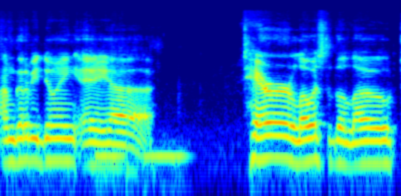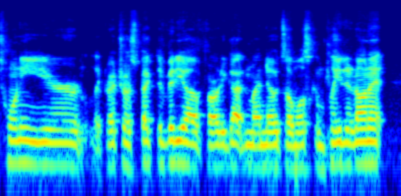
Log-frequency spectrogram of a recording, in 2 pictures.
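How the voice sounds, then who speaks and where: A man with a normal speaking voice, at a fairly quick pace. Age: 40s. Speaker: podcast host. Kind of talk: casual chat. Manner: casual, filler-heavy.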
